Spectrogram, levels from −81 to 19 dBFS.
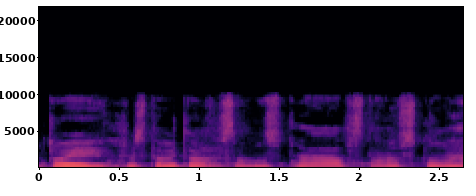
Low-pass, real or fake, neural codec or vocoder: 9.9 kHz; fake; autoencoder, 22.05 kHz, a latent of 192 numbers a frame, VITS, trained on one speaker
